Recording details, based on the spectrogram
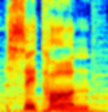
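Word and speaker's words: seitan: gluten that I prefer which is called Satan and uh it's spelled s ei for anybody who's curious, but um I believe it's made out of uh vital wheat gluten.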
